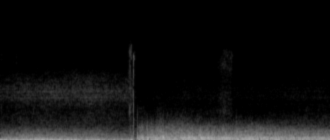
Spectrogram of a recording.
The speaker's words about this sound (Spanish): Israel sigue bombardeando desde el aire y con artillería Han Yunis, la segunda ciudad de la franja.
